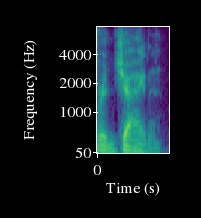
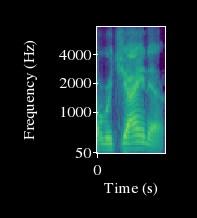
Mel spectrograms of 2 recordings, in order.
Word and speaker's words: Regina: Canada and hockey it's Regina Oh Regina okay yes rhymes with vagina got it well shoots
